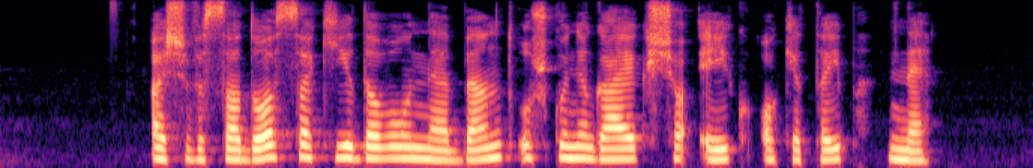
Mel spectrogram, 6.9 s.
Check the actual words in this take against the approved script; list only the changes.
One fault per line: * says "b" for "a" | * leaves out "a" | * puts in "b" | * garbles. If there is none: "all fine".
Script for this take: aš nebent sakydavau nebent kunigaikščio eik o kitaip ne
* says "visados" for "nebent"
* puts in "už"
